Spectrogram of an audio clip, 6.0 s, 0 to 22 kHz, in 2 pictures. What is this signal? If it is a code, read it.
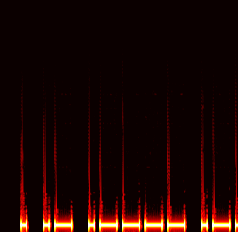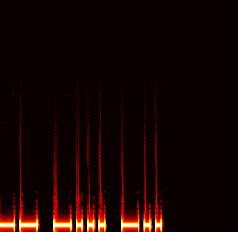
Morse code, heard as a keyed tone, about 17 wpm, 700 Hz. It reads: EA1JBD
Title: DXCC-100 Call Signs - 6 Characters - Repeated 2x - 17wpm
